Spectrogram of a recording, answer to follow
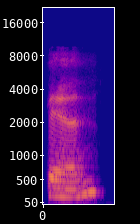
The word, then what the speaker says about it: been: So BEEN, ben, or ben, like pen, pen, right?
